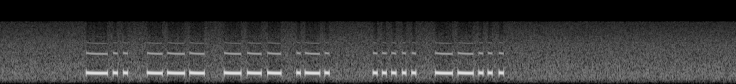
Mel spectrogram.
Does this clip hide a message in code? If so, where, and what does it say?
Yes: Morse code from 0.8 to 5.1 s, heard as a keyed tone, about 24 wpm, 520 Hz. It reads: DOOR 57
